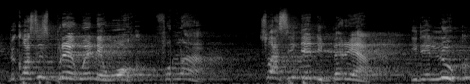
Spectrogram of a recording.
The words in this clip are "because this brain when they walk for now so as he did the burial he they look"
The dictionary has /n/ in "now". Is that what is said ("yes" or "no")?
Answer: no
